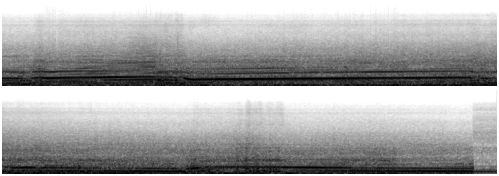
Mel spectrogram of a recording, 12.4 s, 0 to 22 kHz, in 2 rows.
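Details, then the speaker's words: BMW E46 on a test drive after fixes for a handbrake shoe drag at the back left wheel and an AC pulley noise on cold start: smooth note climbing through the gears with clean shifts, no whine or scraping; healthy under acceleration. "now of course sounds normal it sounds healthy and uh let's get another pull for you guys real quick"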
